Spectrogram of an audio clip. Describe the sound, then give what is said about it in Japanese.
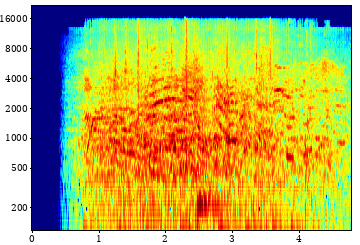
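Dense crowd chatter at a fireworks festival with food stalls before the fireworks begin, a steady wash of many overlapping voices and footsteps with no single speaker standing out, holding loud and even throughout. “まだ花火が始まる前やのに、すごい数の人だすな。”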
